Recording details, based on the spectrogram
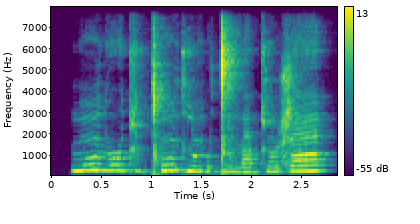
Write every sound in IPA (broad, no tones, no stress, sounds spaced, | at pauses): m ũː ʎ oː t͡ɕ u b ǀʰ ũː c j õ k͡p u ɡ͡ǀ ẽ m æː b t͡ɕ ũː ʂ æ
